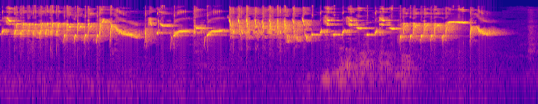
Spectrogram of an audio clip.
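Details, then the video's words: European goldfinch song in the Wadani style, given for mating: a rapid, unbroken high twittering of liquid trills, buzzy rattles and quick sweeping whistles lasting about six seconds before fading, with faint low rumble beneath. "تغريد حسون وداني"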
